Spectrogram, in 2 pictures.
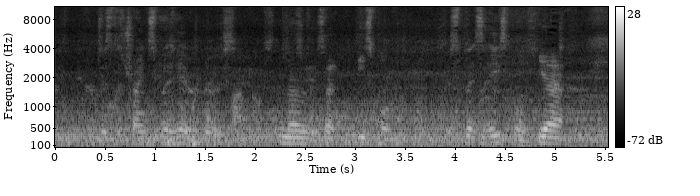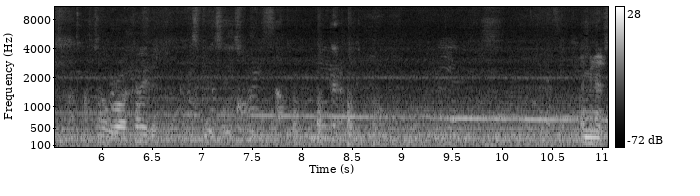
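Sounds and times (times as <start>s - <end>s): train rumbling on track: 0.0s - 11.0s.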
